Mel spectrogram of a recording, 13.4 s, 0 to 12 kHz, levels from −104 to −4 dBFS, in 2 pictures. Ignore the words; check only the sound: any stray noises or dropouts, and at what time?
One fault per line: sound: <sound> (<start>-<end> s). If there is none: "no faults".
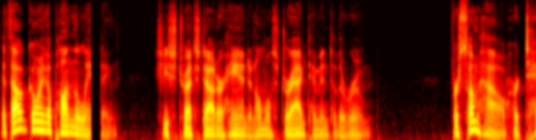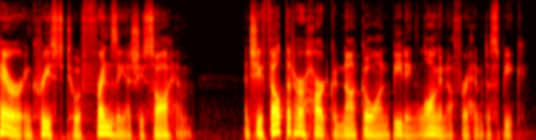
sound: dropout (1.1-1.3 s)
